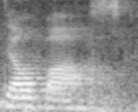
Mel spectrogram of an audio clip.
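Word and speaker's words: Del Bosque: it how is it what is the proper pronunciation delbosque delbosque okay sorry that's okay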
